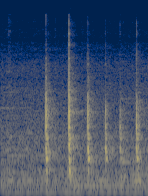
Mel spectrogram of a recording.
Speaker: Two different tones. Ba ba ba ba. Ba ba ba ba. When ba ba ba ba sounds the same as ba ba ba ba, then that's when you know that these are the same thickness.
